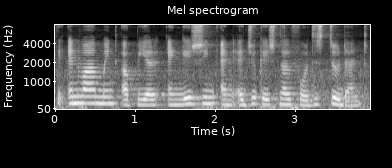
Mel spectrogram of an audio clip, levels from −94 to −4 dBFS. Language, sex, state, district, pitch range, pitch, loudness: English, female, Telangana, Hyderabad, 185-225 Hz, 195 Hz, -16 LUFS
